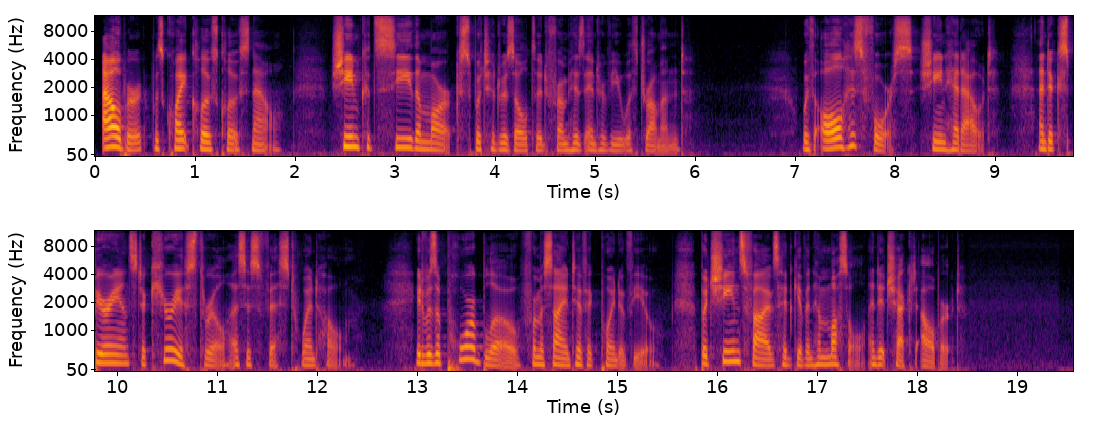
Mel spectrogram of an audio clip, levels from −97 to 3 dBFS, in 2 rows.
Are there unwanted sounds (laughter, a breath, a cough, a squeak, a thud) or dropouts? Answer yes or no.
no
